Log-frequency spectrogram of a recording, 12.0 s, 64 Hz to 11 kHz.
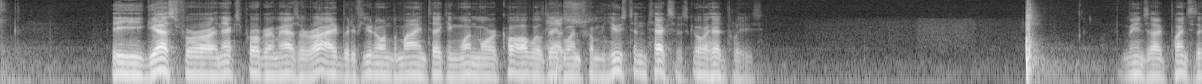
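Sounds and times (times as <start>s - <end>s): faint phone line hiss: 8.0s - 10.2s.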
